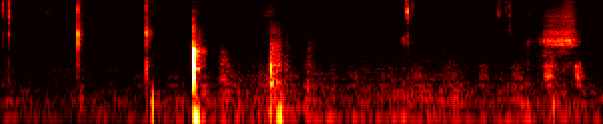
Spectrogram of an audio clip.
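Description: A few faint, scattered clicks, the loudest about two seconds in, then a short breath-like hiss near the end.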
